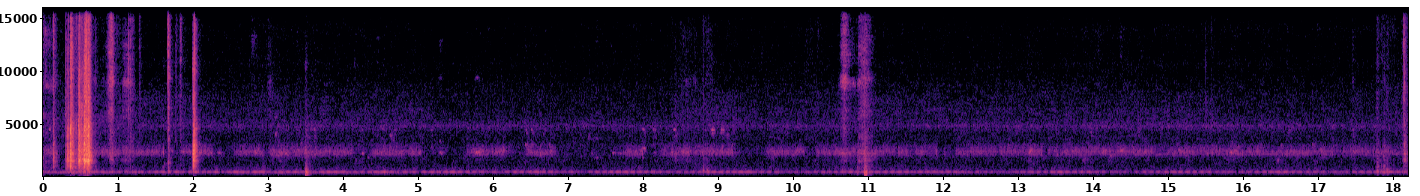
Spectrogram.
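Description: Sharp clicks and taps of small makeup items being handled, several in the first two seconds and a few single ones later, the last about eleven seconds in, over a faint steady high whine.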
